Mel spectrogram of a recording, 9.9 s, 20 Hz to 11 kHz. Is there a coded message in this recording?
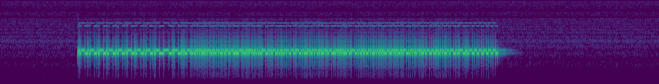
Yes: NAVTEX (SITOR-B), 100 baud, 170 Hz shift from 1.2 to 7.5 s, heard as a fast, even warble, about 1360 Hz centre. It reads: LESISTENZA DI LAGHI E PALUDI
